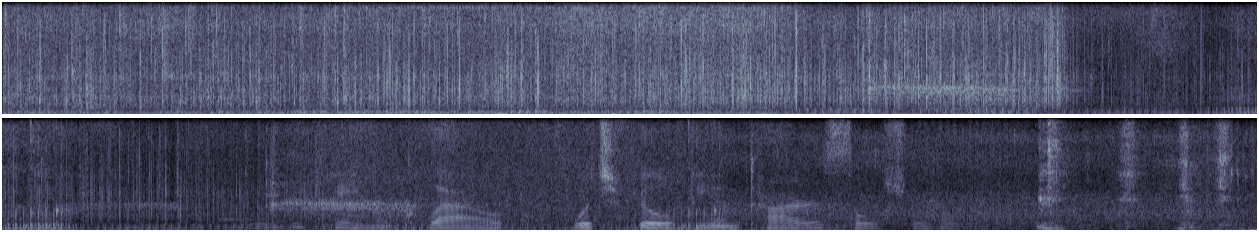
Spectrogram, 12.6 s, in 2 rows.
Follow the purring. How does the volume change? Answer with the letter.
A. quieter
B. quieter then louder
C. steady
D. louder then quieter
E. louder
A.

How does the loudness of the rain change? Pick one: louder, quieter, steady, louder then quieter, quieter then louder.
quieter.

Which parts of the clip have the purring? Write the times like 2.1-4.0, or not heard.
0.0-12.5.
